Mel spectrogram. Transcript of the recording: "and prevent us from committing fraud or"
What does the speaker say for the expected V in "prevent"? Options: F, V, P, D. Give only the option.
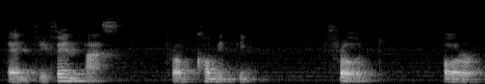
F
